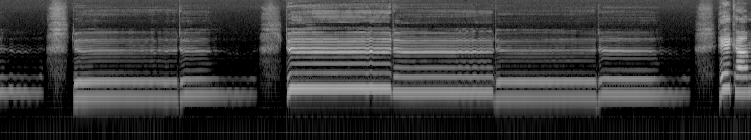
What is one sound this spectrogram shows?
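A woman breathes in sharply between sung notes.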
